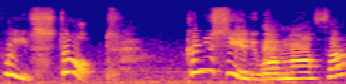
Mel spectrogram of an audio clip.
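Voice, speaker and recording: Woman as a high, lively, sceptical lady passenger. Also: measured pace, noisy background. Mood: wary. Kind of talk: amateur live radio play acting.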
